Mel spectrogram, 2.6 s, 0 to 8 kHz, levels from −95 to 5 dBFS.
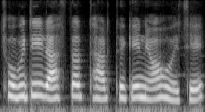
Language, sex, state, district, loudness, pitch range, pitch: Bengali, female, West Bengal, Cooch Behar, -16 LUFS, 255-295 Hz, 275 Hz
